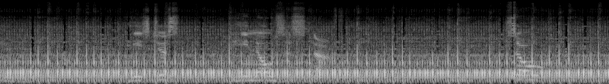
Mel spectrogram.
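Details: Old chainsaw after carburetor tuning in the wood: crisp even high-rev buzz, steady firing, no hunting or bogging; carburetor set right, runs clean.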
